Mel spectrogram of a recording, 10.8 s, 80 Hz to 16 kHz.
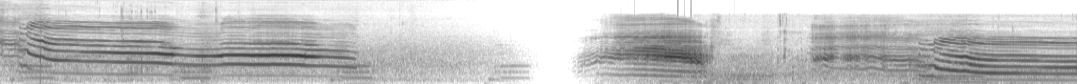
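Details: Stray cats squaring off in one of their nightly fights by a house, recorded with a Nikon Coolpix S01. Drawn-out wailing yowls sound, then a short pause, then rougher, more strained cries and a final sustained howl.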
